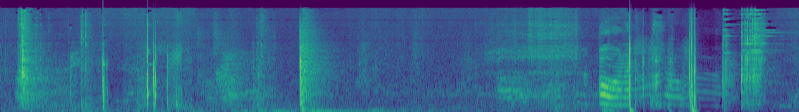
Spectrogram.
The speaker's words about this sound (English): now I have to add two tablespoons of roasted tomatillo salsa verde.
